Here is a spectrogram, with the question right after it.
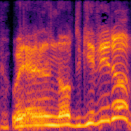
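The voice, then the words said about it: Haughty French accent. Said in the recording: “you have to say that in a haughty French accent”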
